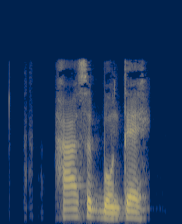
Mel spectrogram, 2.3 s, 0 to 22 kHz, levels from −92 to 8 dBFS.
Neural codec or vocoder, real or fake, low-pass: none; real; 7.2 kHz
